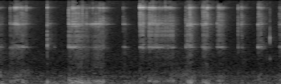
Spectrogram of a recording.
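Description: Two small solid threaded steel screws held in fingertips are scraped and clinked against each other, giving a quiet series of bright, high metallic scrapes and short ticks. The bursts come in uneven clusters with brief pauses between them, each sound dying away almost at once.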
